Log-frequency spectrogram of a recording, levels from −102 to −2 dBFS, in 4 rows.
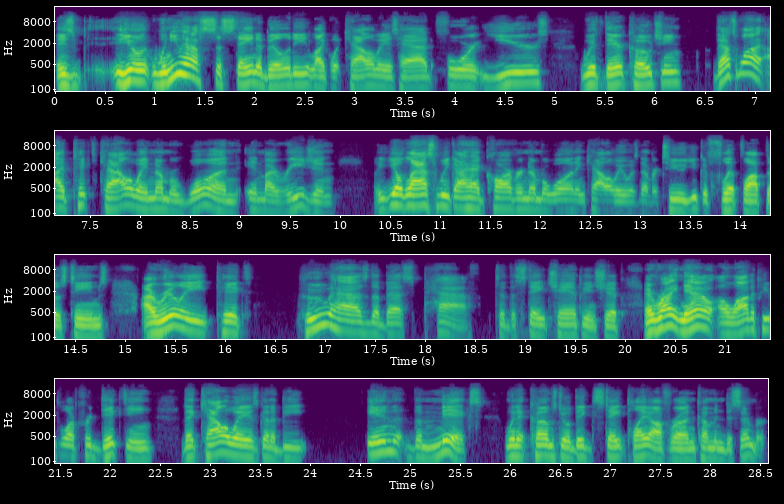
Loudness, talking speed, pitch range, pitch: -22 LUFS, 185 wpm, 115-160 Hz, 135 Hz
